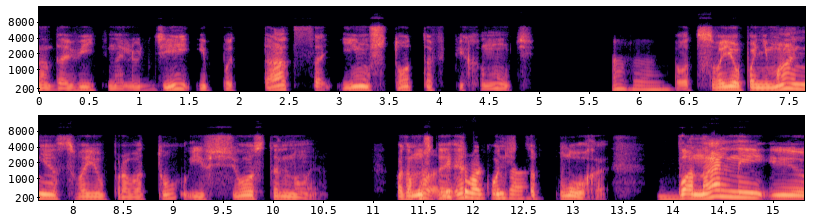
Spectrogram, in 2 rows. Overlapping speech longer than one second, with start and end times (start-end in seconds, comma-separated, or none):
11.3-12.6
